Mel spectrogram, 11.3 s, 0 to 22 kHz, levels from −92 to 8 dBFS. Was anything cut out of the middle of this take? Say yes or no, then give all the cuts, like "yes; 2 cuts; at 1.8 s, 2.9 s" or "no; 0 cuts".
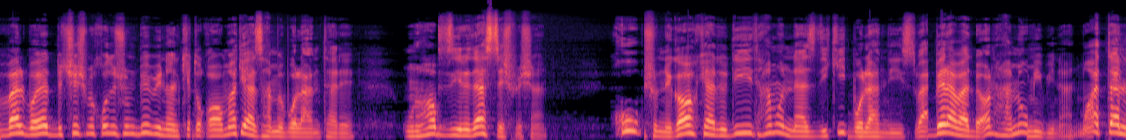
yes; 8 cuts; at 1.9 s, 2.4 s, 4.4 s, 6.4 s, 8.5 s, 9.3 s, 9.8 s, 10.3 s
